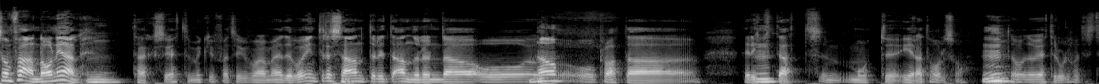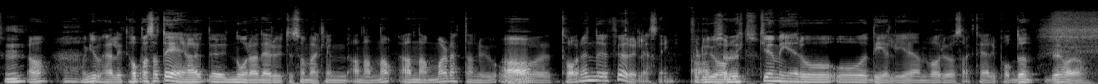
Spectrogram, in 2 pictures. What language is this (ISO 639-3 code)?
swe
